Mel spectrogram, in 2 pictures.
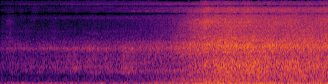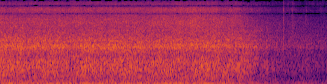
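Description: LNER Azuma electric train passing through a level crossing at speed. The rush of wheels on the rails swells in about three seconds in, holds loud for about five seconds, then dies away near the end.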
